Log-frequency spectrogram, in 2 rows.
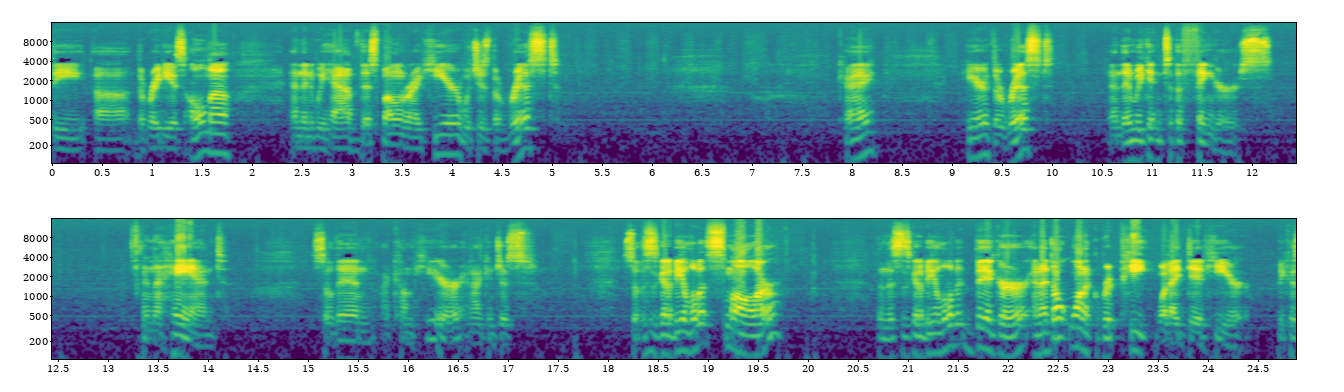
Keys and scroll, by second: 1.8 space, 7.3 space, 10.2 space, 11.7 space, 13.3 space, 17.5 space, 19.7 ctrl+z, 19.9 space, 23.6 ctrl+z, 24.0 space.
